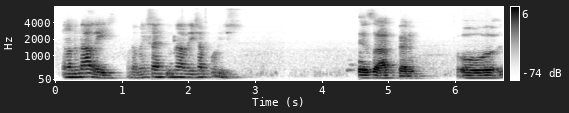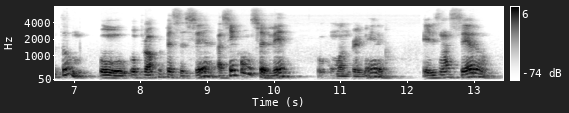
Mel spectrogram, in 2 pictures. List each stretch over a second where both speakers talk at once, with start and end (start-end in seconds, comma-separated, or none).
none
